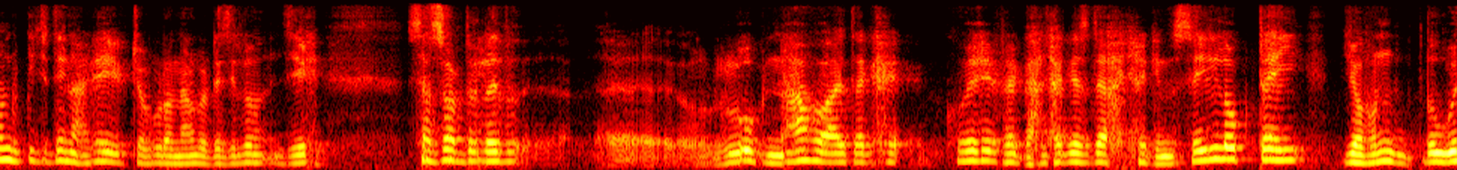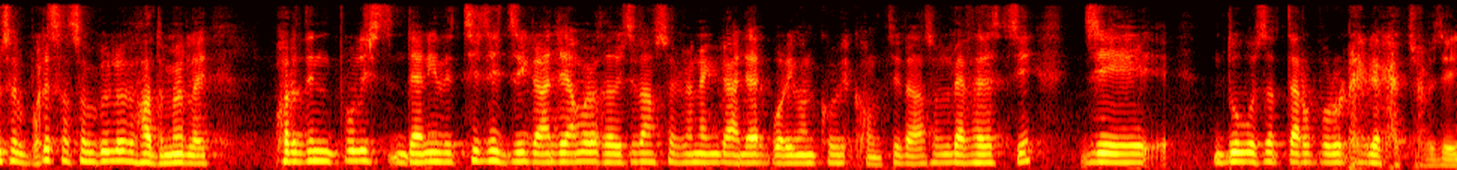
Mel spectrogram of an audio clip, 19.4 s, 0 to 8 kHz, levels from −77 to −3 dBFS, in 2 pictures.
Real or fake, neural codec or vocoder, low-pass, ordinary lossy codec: fake; codec, 16 kHz in and 24 kHz out, 0.6 kbps, FocalCodec, streaming, 2048 codes; 7.2 kHz; AAC, 48 kbps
